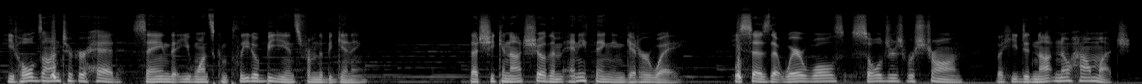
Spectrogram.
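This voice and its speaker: A man narrating a manga recap in a steady, reported-speech storytelling manner. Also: mid-range voice, normal speed, faint music behind.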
